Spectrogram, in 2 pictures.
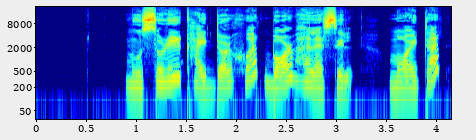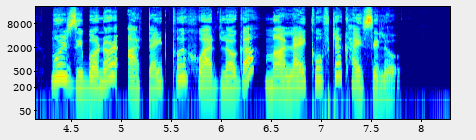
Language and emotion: Assamese, happy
